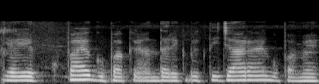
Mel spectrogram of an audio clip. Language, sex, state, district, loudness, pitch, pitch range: Hindi, female, Maharashtra, Washim, -16 LUFS, 185 Hz, 175-195 Hz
